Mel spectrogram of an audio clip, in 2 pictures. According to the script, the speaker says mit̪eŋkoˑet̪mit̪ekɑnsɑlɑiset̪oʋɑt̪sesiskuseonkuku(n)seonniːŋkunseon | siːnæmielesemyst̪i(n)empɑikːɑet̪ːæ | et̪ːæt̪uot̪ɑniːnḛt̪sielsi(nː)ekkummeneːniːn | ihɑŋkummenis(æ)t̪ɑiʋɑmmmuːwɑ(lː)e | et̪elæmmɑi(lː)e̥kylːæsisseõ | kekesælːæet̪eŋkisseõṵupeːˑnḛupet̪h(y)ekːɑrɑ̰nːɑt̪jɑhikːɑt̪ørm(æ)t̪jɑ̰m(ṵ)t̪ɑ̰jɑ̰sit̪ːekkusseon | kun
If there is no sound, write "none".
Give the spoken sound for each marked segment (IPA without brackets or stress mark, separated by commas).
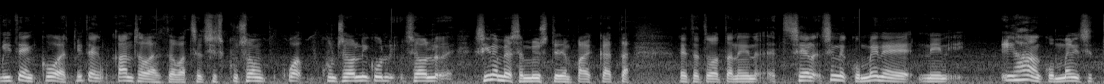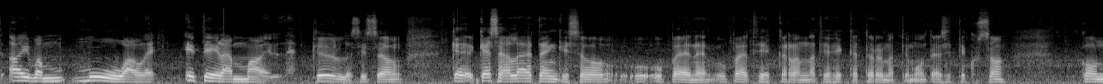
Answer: n, n, nː, i, lː, lː, i, æ, ṵː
